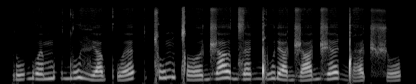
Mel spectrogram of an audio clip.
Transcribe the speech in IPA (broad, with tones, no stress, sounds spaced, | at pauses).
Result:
ɾ u˩˥ ɡʷ ɛ˧˥ m | d u˧˥˧ vʲ a˩˧ kʷʼ ɛ˩˥ | ǀ u˧˥˧ m ǀ ɤ˩˧ ə̯ d͡ʒ a˧˥˧ ə̯ d͡z ɛ˧˥ ɡ͡ǃ u˧˥˧ ɾʲ a˩˧ d͡ʒ a˩˥ d͡ʒ ɛ˧˥˧ ɡ͡ǃ æ˩˧ t͡ʃ ʃ ʊ˩˧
